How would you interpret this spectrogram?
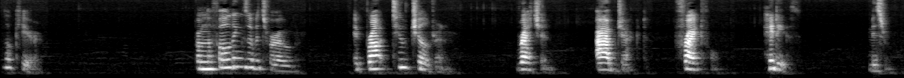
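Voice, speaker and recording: A woman narrating a literary story as an audiobook, with measured, deliberate and dramatic phrasing. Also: on the high side, expressive, far from the mic, poor audio.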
